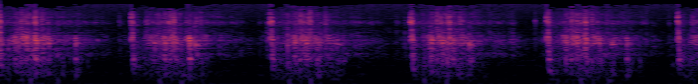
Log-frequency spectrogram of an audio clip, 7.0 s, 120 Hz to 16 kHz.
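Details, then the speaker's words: Snapper SP-110 22-inch RWD mower that won't start, pull-started during a compression test: slow, soft, airy strokes with little resistance, barely reaching 50 on the gauge. Low compression, possibly the compression release also interfering. "we're barely making 50. I'll try it again but that doesn't sound good"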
